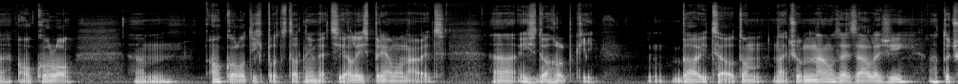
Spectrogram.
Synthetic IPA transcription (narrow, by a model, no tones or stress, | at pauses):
ʔɔ̰kɔlɔ | ʔɔkɔlɔt̪iːxpɔt̪st̪at̪niːɣʋɛ̰t͡siːa̰lɛiːs̚pɾɪamɔna̰ʋɛ̰t͡s | ʔḭːzd̪ɔɦl̩pkʰi | baʋḭcsa̰ɔ̰t̪ɔmna̰t͡ʃɔmnaɔzajzaːlɛʒiːat̪ɔt͡ʃ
